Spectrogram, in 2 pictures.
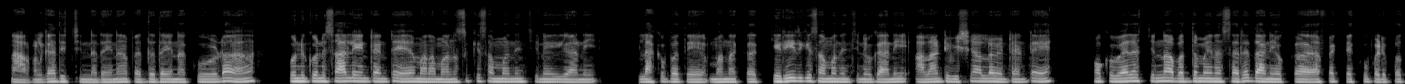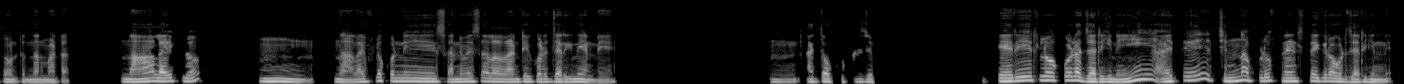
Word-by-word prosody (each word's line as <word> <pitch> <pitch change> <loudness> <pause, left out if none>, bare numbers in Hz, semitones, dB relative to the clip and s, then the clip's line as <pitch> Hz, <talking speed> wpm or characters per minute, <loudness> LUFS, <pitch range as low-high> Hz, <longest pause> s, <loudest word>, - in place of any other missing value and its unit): నార్మల్‌గా 110 +3 -1
అది 130 - +1
చిన్నదైనా, 115 +1 -1
పెద్దదైనా 120 0 0
కూడా 125 +4 +1 0.6
కొన్ని 140 0 +4
కొన్ని 145 -1 +3
సార్లేంటంటే 140 -1 +2 0.2
మన 125 0 +3
మనసుకి 120 +6 -2
సంబంధించినయి 130 -1 0
గాని, 115 0 -1 0.5
లేకపోతే 120 -1 -1 0.2
మన 120 +1 +2 0.2
క - - -47 0.3
కెరీర్‌కి 150 +3 +3
సంబంధించినవి 125 -2 +1
గాని 120 +2 +2 0.2
అలాంటి 130 +4 +1
విషయాల్లో 135 +2 0
ఏంటంటే 125 +3 -2 0.6
ఒకవేళ 140 +2 +2
చిన్న 145 +1 0
అబద్ధమైన 135 0 +2
సరే 135 +2 +1
దాని 130 -1 +4
యొక్క 120 +1 -7 0.2
ఎఫెక్ట్ 125 +2 -7
ఎక్కువ 120 +2 -9
పడిపోతూ 115 0 -3
ఉంటుందనమాట. 105 -1 -4 0.7
నా 120 +1 +3 0.2
లైఫ్‌లో 150 0 0 0.7
హ్మ్. 135 -4 +2 0.4
నా 105 - -1
లైఫ్‌లో 130 +7 -2
కొన్ని 145 -1 +1 0.3
సన్నివేశాలు 130 +3 0
అలాంటివి 120 +1 0
కూడా 120 0 0
జరిగినాయండి. 115 -4 -1 1.7
హ్మ్. 110 -2 -7 0.2
అయితే 125 +1 -3
ఒక్కొక్కటి 120 0 -10
జెప్ 115 - -2 1.3
కేరియర్‌లో 180 +6 +4
కూడా 190 0 +4
జరిగినయి. 125 - +3 0.3
అయితే 145 +7 -1 0.3
చిన్నప్పుడు 165 +1 +1
ఫ్రెండ్స్ 145 +1 +1
దగ్గర 150 -1 +1
ఒకటి 125 -4 +1
జరిగింది. 110 -3 -1
125 Hz, 115 wpm, -23 LUFS, 120-140 Hz, 1.7 s, కొన్ని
